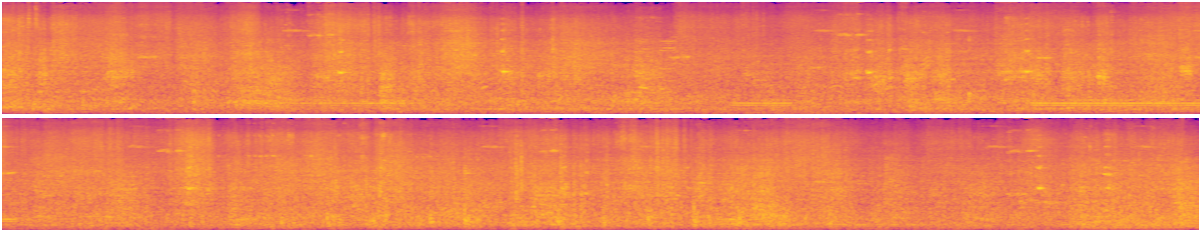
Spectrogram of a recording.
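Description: Freight train of loaded flatcars rolling past: a steady rumble of steel wheels on rail with scattered clicks and clanks. A low steady tone sounds three times, twice for about two seconds and once briefly.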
